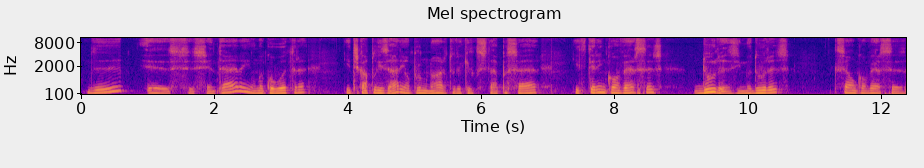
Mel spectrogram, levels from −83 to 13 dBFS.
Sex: male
